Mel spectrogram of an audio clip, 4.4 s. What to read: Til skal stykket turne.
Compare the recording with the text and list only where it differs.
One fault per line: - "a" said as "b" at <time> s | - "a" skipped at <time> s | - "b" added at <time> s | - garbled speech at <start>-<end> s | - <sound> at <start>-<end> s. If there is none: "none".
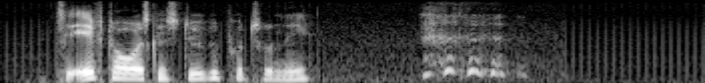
- "efteråret" added at 0.5 s
- "på" added at 1.4 s
- laugh at 2.6-3.3 s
